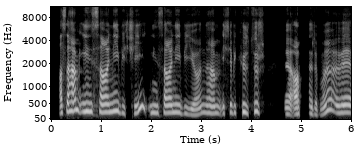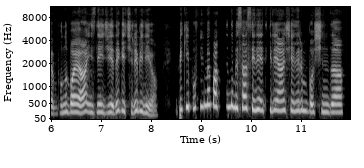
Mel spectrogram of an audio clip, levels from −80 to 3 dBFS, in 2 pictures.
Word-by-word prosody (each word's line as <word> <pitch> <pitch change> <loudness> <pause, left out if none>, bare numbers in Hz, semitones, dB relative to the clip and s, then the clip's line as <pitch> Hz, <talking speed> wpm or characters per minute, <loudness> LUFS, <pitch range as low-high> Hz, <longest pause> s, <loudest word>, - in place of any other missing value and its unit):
Aslında 240 +6 +3
hem 295 +3 +7
insani 245 0 +2
bir 200 - -8
şey, 205 - -3 0.2
insani 220 0 0
bir 195 - -9
yön, 170 +6 -4
hem 200 -2 -1
işte 215 +4 -6
bir 215 - -6
kültür, 240 +1 -3 0.4
eee, 180 - +1
aktarımı 185 - -1
ve 215 -4 0
bunu 235 +3 -4
bayağı 235 0 +5
izleyiciye 225 -1 -1
de 250 - +1
geçirebiliyor. 265 -3 -2 0.4
Peki 385 +5 +2
bu 345 - -2
filme 425 +3 +1
baktığında 400 0 +1
mesela 355 -1 +3
seni 315 -3 +1
etkileyen 290 -1 0
şeylerin 275 -1 -2
başında, 230 0 0
235 Hz, 145 wpm, -23 LUFS, 215-275 Hz, 0.4 s, hem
